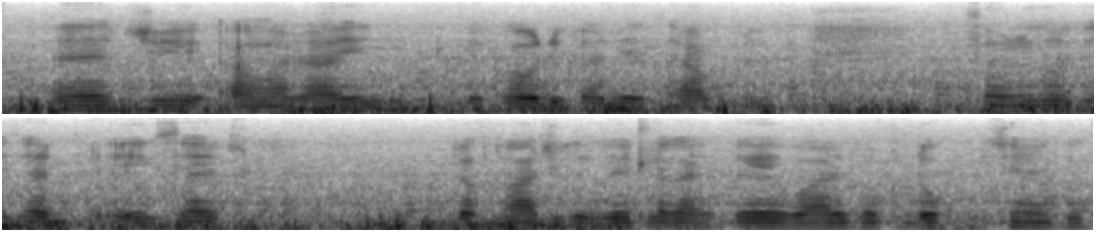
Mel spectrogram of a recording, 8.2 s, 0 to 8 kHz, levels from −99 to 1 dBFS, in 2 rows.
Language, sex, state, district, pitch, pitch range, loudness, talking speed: Hindi, male, Madhya Pradesh, Katni, 115 Hz, 110-120 Hz, -18 LUFS, 50 wpm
